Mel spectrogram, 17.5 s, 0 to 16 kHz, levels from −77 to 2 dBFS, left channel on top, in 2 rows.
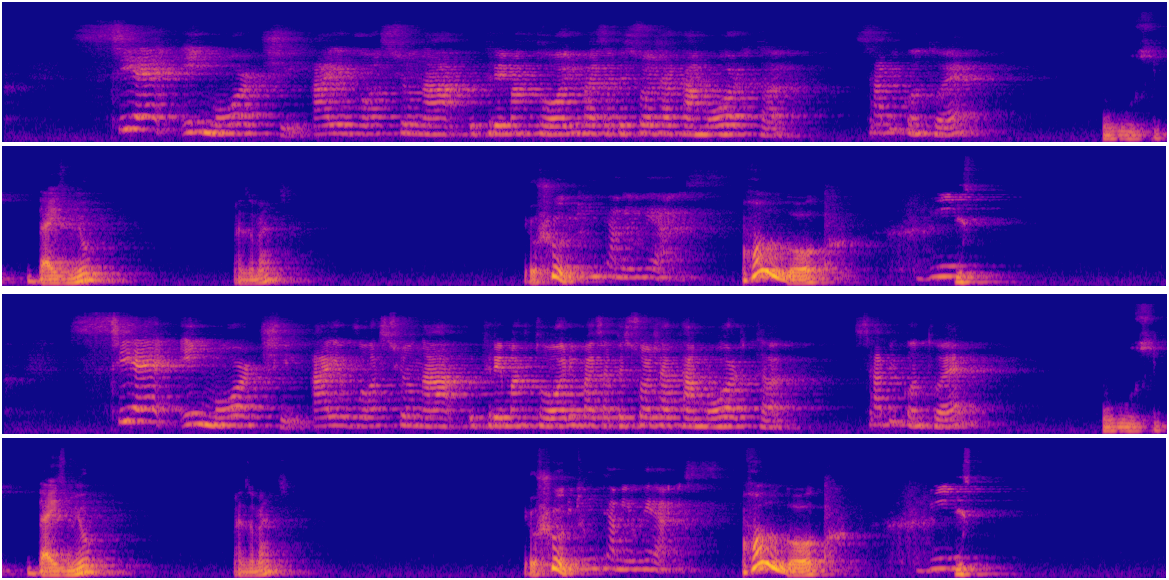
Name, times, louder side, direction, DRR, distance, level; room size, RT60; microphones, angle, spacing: voice 1, 0.6-5.9 6.4-7.3 13.0-13.9 15.6-16.0, right 1 dB, 70° right, 1 dB, 1.4 m, -30 dB
voice 2, 8.3-8.7 9.0-9.5 10.5-10.8 12.7-13.1 14.3-15.1 15.5-15.6 15.9-16.0, right 2 dB, 20° right, 7 dB, 0.5 m, -20 dB
11.5 x 4.0 x 4.7 m, 0.84 s
head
